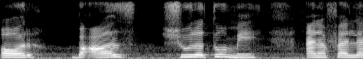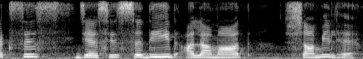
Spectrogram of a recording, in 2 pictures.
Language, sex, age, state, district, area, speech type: Urdu, female, 18-30, Bihar, Gaya, urban, spontaneous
